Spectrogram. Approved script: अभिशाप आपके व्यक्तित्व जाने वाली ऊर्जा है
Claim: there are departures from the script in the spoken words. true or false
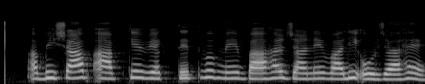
true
